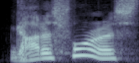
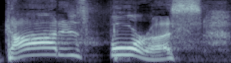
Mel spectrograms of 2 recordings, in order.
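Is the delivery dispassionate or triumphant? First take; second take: dispassionate; triumphant. First: It is said flatly, without energy or emotion. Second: It is said forcefully, with triumphant energy. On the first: The claim is stated without conviction. The speaker calls it wrong. "I can't imagine Paul saying that dispassionately" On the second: The claim is proclaimed with confidence and triumph. The speaker calls it right. "If I can imagine pounding the pulpit"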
